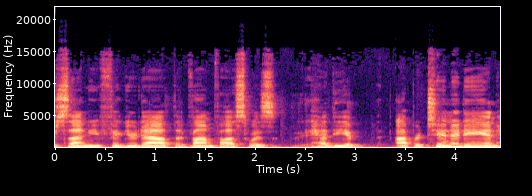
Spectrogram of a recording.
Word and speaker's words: Vom Fass: distributor to us so vom fass litsa first before we get into that bomb fuss in german it's a german franchise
